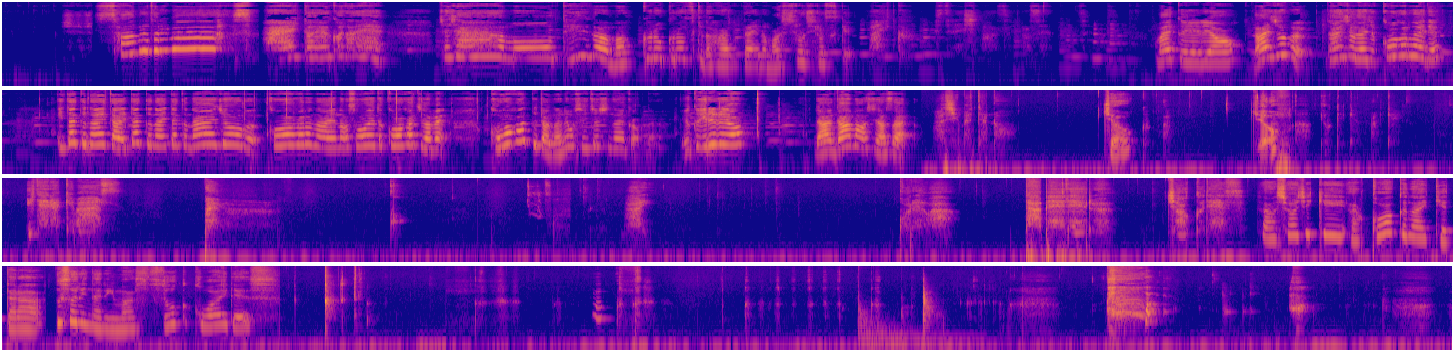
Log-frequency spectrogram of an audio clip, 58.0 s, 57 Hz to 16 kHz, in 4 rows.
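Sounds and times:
woman whispering: 8.6s - 10.6s, 23.8s - 24.7s, 27.1s - 28.6s, 29.2s - 30.3s, 34.3s - 35.6s, 38.0s - 38.6s, 39.3s - 41.6s
short low thump: 52.1s - 53.8s
woman gagging and coughing: 54.6s - 55.3s.

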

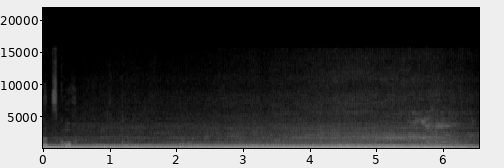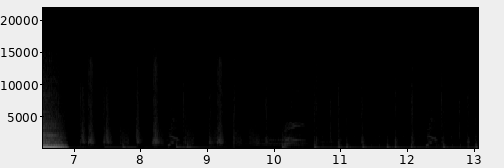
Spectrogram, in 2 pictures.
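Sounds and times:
utility vehicle engine running: 0.0s - 6.9s.

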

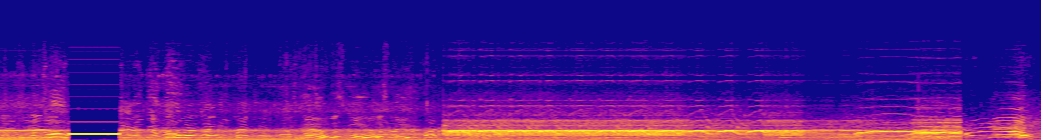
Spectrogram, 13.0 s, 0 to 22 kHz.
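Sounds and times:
emergency siren: 5.5s - 12.0s.

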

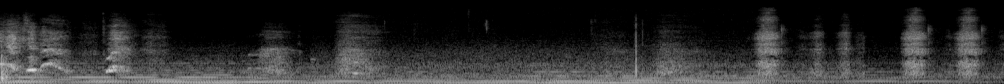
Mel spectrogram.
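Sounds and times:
low film score drone: 0.0s - 10.0s.

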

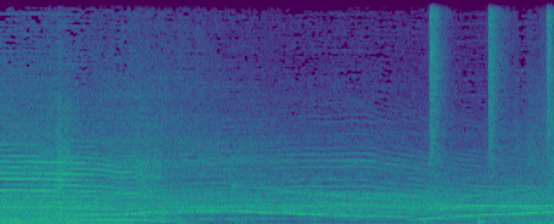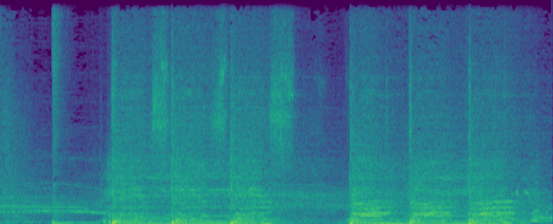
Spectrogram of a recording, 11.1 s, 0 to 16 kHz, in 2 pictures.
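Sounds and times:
siren-like sweeping tones: 0.0s - 11.0s
band music: 6.6s - 11.0s.

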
